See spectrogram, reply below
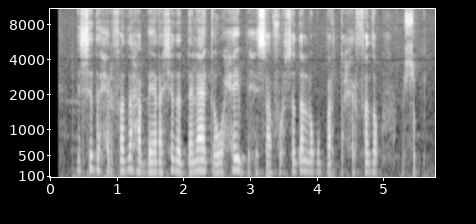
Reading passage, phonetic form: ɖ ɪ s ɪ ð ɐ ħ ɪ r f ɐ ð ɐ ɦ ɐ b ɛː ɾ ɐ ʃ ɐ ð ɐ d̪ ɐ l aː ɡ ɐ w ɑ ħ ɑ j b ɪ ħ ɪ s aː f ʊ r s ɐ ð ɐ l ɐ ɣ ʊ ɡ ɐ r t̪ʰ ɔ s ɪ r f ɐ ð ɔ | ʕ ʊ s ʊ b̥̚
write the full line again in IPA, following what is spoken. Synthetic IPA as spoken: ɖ ɪ s ɪ ð ɐ ħ ɪ r f ɐ ð ɐ ɦ ɐ b ɛː ɾ ɐ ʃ ɐ ð ɐ d̪ ɐ l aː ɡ ɐ w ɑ ħ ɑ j b ɪ ħ ɪ s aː f ʊ r s ɐ ð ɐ l ɐ ɣ ʊ b ɐ r t̪ʰ ɔ ħ ɪ r f ɐ ð ɔ | ʕ ʊ s ʊ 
